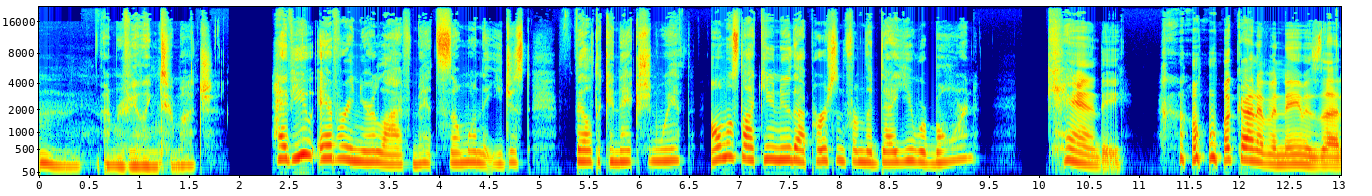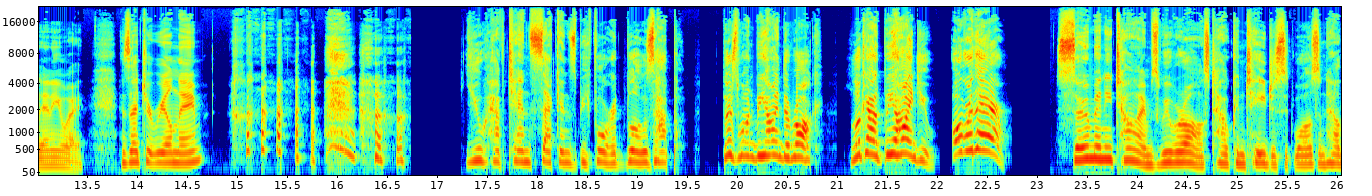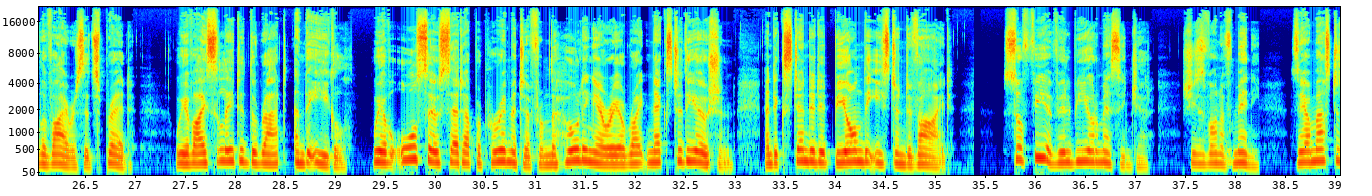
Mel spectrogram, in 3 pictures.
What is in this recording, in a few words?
gaming voice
